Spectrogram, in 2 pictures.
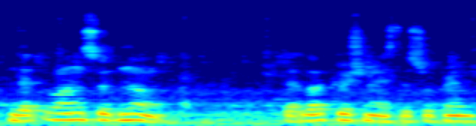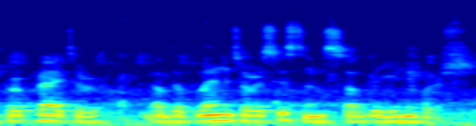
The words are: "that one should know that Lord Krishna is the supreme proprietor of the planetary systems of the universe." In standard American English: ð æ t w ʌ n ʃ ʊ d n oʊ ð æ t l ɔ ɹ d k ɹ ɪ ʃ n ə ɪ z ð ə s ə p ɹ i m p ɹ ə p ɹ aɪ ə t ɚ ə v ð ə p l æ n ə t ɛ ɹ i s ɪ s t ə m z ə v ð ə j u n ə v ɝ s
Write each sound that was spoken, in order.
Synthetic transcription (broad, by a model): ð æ t w ʌ n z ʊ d n oʊ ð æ t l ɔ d k ɹ ɪ ʃ n ə ɪ z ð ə s ə p ɹ i m p ɹ ə p ɹ aɪ ə t ɚ ə v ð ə p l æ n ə t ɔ ɹ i s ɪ s t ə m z ə v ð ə j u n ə v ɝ s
